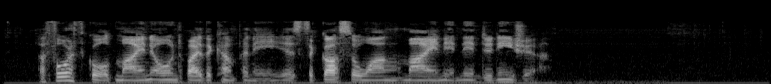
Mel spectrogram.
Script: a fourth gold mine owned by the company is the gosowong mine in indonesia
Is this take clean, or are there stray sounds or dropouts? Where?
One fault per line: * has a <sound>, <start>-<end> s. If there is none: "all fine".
all fine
